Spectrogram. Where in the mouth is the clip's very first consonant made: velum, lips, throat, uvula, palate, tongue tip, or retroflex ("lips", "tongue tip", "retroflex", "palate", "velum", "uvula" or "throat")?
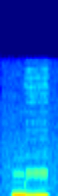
lips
